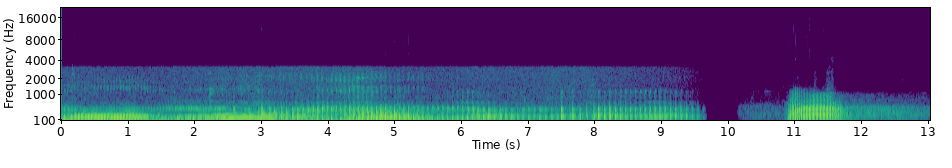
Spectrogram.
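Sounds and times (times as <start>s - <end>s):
low rattling creature growl: 0.0s - 9.5s.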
